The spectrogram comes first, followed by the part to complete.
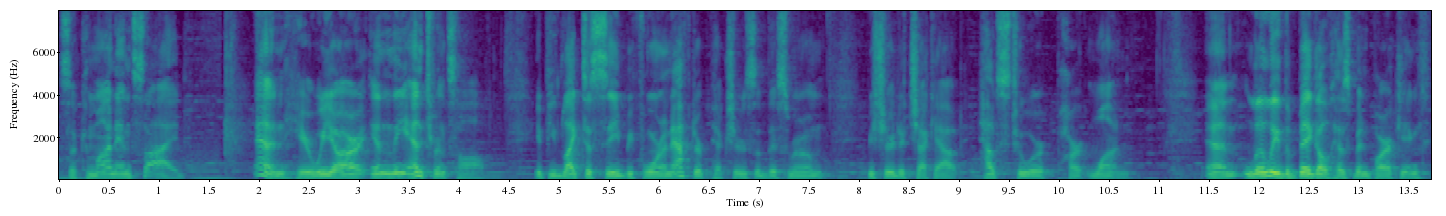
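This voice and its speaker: A man's voice: medium pitch, lively intonation, a little slow, soft background music. A middle-aged man chatting casually to the camera as he gives a tour of his large old house. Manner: chatty, friendly tour-guide delivery. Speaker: home vlogger giving a house tour. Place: large old house with high-ceilinged rooms, indoors.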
